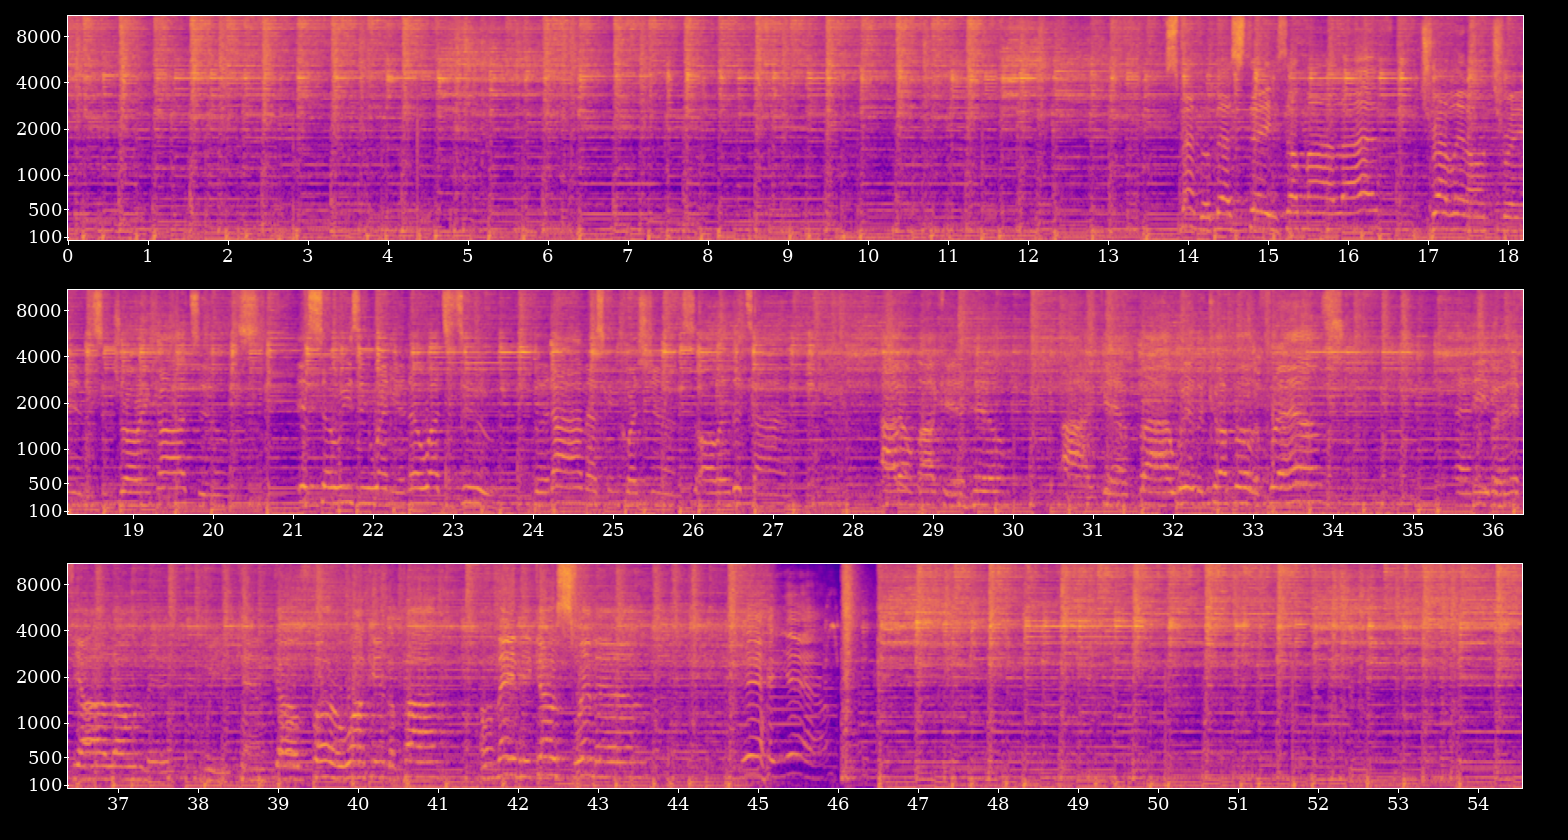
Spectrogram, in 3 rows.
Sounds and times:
Music: 0:00.0 - 0:54.5.

